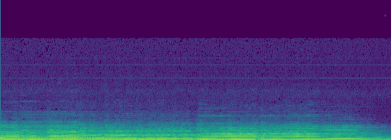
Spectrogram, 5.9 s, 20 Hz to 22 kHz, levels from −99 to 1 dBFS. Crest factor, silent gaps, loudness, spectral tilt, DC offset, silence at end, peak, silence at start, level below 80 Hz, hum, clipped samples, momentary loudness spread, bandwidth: 12 dB; none; -21 LUFS; -11 dB/octave; under 0.1%; 0 s; -8 dBFS; 0 s; -50 dBFS; none; under 0.1%; 5 LU; 4.3 kHz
